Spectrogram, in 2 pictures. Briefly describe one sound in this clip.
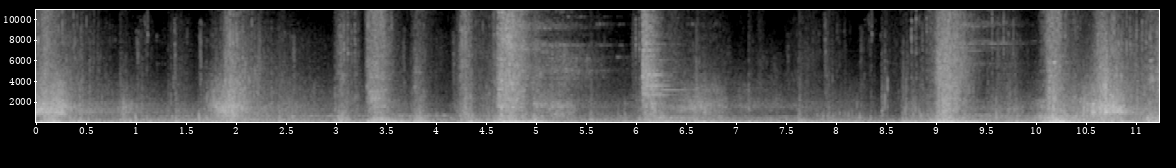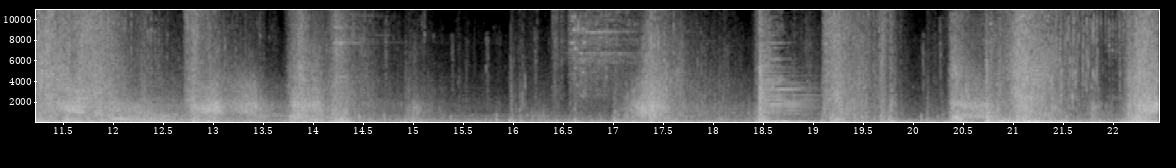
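Heavy sword blows swish and strike with loud impacts.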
